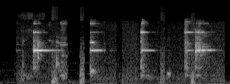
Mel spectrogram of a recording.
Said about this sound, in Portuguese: Eu tô ouvindo barulhinho de louça. Né?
